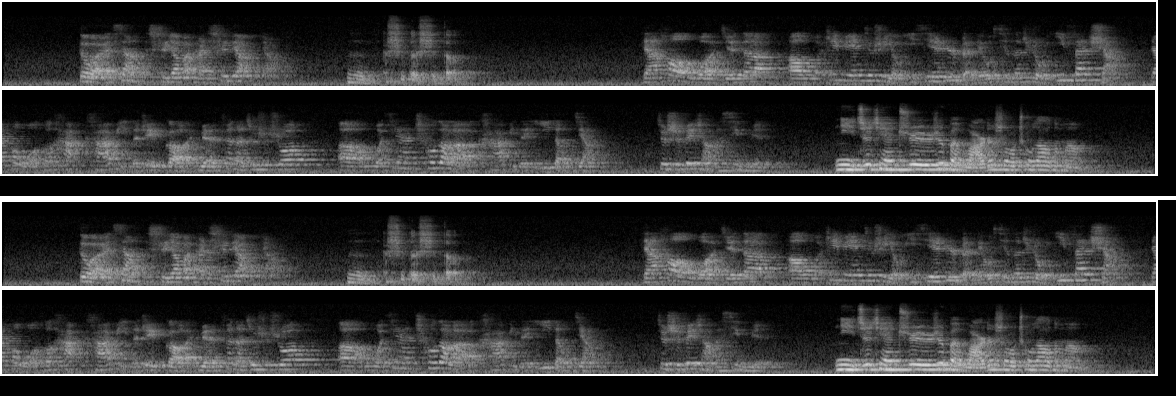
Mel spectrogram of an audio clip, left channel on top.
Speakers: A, on the left; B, in the centre.
A: 对，像是要把它吃掉一样。
B: 嗯，是的，是的。
A: 然后我觉得，呃，我这边就是有一些日本流行的这种一番赏，然后我和哈卡比的这个缘分呢，就是说，呃，我竟然抽到了卡比的一等奖，就是非常的幸运。
B: 你之前去日本玩的时候抽到的吗？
